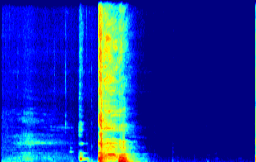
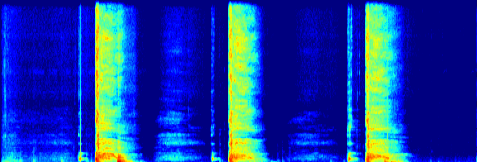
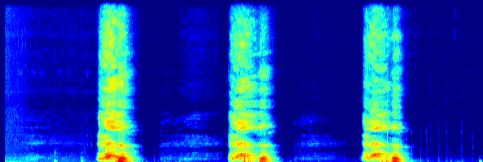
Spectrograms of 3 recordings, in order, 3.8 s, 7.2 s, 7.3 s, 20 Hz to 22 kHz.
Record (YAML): cough_length: 3.8 s
cough_amplitude: 32768
cough_signal_mean_std_ratio: 0.27
three_cough_length: 7.2 s
three_cough_amplitude: 32768
three_cough_signal_mean_std_ratio: 0.3
exhalation_length: 7.3 s
exhalation_amplitude: 32766
exhalation_signal_mean_std_ratio: 0.31
survey_phase: beta (2021-08-13 to 2022-03-07)
age: 45-64
gender: Male
wearing_mask: 'No'
symptom_fatigue: true
smoker_status: Never smoked
respiratory_condition_asthma: false
respiratory_condition_other: false
recruitment_source: REACT
submission_delay: 1 day
covid_test_result: Negative
covid_test_method: RT-qPCR
influenza_a_test_result: Negative
influenza_b_test_result: Negative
